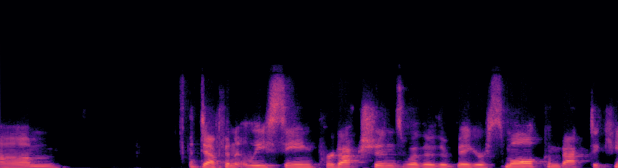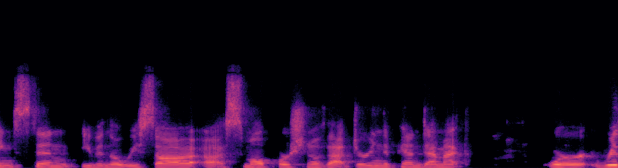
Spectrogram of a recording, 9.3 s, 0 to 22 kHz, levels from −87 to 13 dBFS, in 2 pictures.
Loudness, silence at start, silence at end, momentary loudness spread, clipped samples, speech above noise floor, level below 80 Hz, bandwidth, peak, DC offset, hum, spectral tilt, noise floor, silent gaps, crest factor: -24 LUFS; 0 s; 0 s; 8 LU; under 0.1%; 42 dB; -68 dBFS; 13 kHz; -4 dBFS; under 0.1%; none; -3.5 dB/octave; -66 dBFS; 0.78-0.83 s, 1.20-1.28 s; 20 dB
